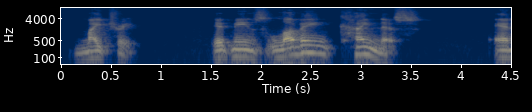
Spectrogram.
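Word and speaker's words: maitri: Tibetan word I believe the word is my tree I think that's how it's pronounced ma I TR I my tree it means loving kindness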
